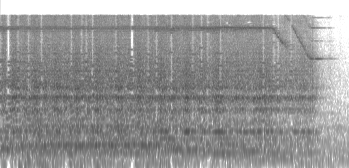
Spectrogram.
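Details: Milling machine spindle running in reverse, belts noted as a little noisy: steady high motor whine with light belt hum winding down to a stop; the spindle runs smoothly.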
